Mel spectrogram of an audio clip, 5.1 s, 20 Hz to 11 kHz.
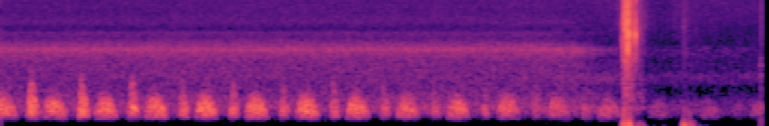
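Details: Fetal heartbeat on Doppler at 9 weeks 5 days of pregnancy: rapid, regular whooshing pulses at about 175 beats a minute.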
